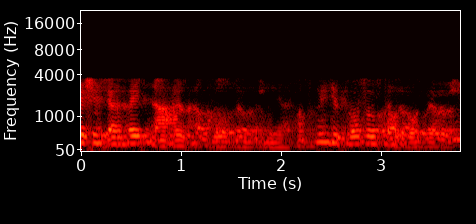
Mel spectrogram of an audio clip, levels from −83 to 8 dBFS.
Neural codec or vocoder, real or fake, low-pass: codec, 16 kHz, 1 kbps, FreqCodec, smaller model; fake; 3.6 kHz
